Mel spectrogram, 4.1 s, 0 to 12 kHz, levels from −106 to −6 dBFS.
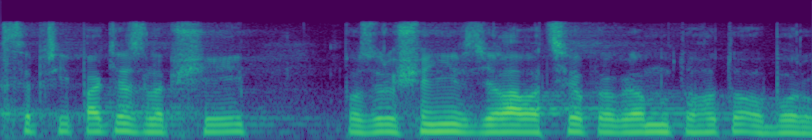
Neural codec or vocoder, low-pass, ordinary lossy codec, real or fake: none; 7.2 kHz; MP3, 96 kbps; real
